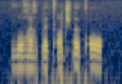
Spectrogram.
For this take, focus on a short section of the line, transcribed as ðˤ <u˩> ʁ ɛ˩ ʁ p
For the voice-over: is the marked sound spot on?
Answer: yes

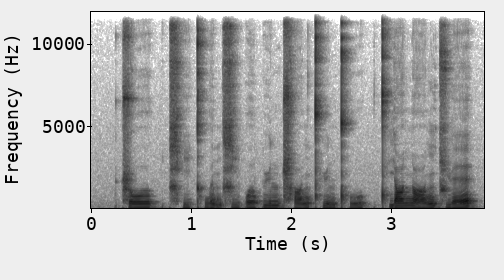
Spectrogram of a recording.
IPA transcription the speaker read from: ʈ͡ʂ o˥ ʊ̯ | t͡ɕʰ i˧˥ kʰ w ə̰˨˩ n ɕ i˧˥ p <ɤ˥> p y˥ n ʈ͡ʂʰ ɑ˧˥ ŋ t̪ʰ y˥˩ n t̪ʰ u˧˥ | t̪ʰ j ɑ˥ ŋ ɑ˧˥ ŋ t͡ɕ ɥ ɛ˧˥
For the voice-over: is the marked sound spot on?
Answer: no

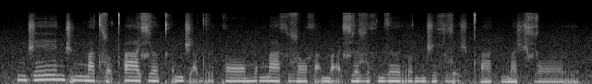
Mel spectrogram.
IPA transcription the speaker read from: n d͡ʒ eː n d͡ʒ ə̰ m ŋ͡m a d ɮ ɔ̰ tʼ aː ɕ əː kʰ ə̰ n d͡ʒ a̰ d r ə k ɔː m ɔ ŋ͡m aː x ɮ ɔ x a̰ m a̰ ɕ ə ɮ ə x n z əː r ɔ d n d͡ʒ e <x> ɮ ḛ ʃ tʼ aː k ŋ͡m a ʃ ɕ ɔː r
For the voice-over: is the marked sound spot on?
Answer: yes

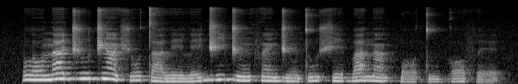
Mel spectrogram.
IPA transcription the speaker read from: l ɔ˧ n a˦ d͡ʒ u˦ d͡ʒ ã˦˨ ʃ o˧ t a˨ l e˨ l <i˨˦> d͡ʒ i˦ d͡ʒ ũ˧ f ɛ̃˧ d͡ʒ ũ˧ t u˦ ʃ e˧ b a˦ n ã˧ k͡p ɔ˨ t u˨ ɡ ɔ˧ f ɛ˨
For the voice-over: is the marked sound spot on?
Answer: no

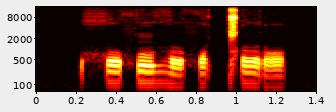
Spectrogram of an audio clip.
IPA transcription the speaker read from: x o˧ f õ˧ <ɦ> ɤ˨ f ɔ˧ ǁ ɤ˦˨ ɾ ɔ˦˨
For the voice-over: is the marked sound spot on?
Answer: yes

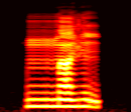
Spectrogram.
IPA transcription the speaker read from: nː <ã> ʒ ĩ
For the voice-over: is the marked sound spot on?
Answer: yes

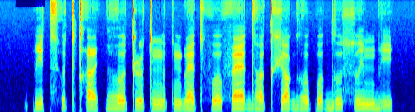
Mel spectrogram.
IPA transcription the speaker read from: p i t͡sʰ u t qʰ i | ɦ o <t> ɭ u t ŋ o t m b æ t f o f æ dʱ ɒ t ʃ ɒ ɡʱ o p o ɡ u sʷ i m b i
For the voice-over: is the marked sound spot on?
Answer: yes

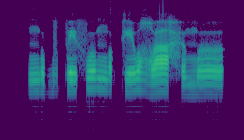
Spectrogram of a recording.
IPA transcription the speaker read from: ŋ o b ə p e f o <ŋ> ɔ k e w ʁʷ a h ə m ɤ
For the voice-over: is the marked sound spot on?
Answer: yes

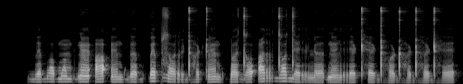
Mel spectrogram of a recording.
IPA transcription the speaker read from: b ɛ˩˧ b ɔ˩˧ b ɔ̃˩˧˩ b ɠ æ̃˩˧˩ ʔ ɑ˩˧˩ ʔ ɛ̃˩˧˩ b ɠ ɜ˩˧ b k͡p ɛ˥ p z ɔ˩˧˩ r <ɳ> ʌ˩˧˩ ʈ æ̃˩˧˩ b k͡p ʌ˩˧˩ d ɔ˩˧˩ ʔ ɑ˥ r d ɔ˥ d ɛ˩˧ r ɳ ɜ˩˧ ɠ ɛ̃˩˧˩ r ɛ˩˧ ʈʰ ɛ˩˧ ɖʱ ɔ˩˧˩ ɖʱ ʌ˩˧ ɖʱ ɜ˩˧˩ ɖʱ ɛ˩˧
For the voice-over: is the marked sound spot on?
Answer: no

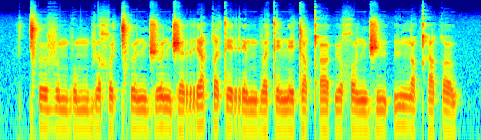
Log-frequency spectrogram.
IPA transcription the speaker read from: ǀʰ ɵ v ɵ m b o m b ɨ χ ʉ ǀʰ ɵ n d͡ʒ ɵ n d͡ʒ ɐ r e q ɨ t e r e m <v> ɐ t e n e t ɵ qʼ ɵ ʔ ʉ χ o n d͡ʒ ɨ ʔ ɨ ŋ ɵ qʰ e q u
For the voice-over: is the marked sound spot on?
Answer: no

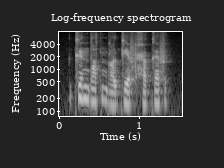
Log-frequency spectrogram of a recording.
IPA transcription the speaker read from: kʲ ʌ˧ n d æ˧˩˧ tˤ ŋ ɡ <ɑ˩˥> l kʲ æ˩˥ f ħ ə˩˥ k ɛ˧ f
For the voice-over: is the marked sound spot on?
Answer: yes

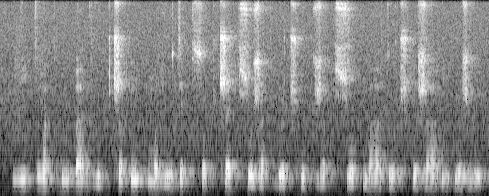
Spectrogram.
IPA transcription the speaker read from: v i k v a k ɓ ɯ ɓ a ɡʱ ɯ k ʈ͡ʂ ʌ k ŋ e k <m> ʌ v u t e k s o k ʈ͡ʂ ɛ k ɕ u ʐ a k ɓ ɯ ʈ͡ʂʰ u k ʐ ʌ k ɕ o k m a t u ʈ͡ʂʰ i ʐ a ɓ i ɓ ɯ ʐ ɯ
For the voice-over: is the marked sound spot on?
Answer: yes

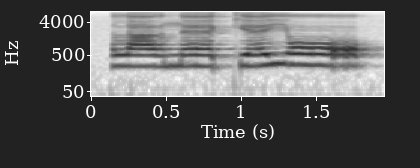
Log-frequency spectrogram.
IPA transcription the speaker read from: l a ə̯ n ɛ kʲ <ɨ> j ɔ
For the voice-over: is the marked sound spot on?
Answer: no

